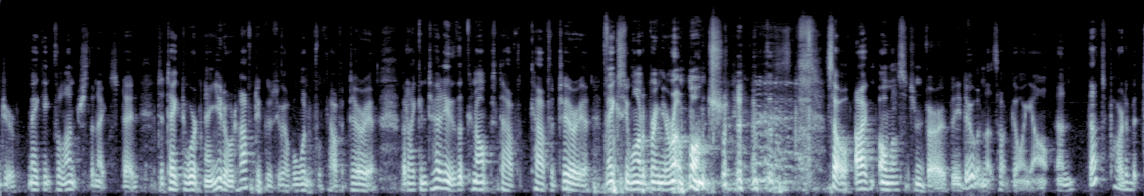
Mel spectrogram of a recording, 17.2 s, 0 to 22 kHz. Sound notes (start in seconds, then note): 10.8 laughter; 10.8 laughs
